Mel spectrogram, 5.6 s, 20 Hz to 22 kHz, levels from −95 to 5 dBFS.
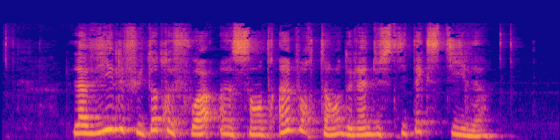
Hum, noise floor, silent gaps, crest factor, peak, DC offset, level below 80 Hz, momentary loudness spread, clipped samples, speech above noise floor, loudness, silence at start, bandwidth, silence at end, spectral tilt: none; -62 dBFS; none; 16 dB; -6 dBFS; under 0.1%; -64 dBFS; 8 LU; under 0.1%; 41 dB; -21 LUFS; 0.75 s; 11.5 kHz; 0.65 s; -4 dB/octave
